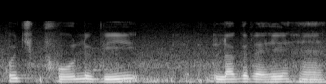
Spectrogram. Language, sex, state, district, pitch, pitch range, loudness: Hindi, male, Uttar Pradesh, Shamli, 125 Hz, 120-135 Hz, -11 LUFS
